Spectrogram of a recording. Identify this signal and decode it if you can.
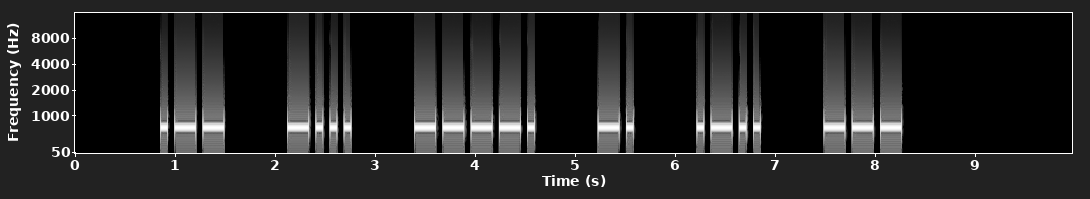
Morse code, heard as a keyed tone, about 17 wpm, spaced as for 10 wpm, 700 Hz. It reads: WB9NLO
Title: USA Call Signs - 6 Characters - 3x Character Spacing - 17wpm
